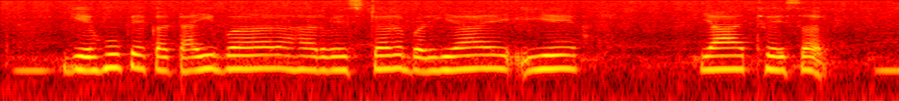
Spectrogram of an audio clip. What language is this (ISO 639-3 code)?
hne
